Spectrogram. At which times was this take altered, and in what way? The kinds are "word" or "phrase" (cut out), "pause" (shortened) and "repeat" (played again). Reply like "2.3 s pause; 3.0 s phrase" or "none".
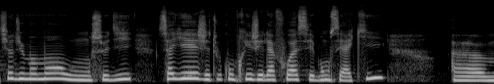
none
